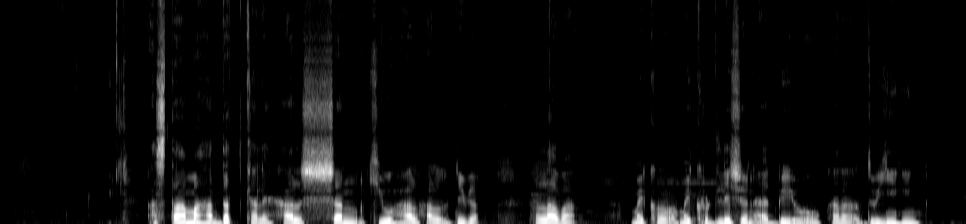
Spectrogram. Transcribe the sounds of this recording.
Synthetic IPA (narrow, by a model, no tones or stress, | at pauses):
ʔɐst̪ʰaːmɐɦɐd̪ɐd̪kʰɐlɛhɐlʃɐnkʰiuɦɐlhɐ̰lɖɪβɪʕ | lɐβɐ | mɐjkʰɾɔd̪ɪlɛʃiɔna̰ːd̪̚bɛjuːkʰɐlɐd̪ujɪɦiːn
